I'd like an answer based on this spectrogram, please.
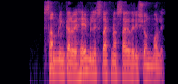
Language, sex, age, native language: Icelandic, male, 30-39, Icelandic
